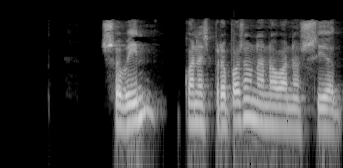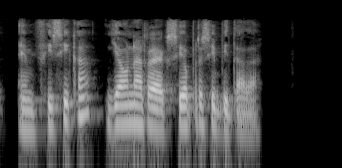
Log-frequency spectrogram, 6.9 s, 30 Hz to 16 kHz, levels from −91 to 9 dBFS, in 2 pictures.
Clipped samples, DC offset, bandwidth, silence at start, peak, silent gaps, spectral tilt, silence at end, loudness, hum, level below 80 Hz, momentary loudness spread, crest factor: under 0.1%; under 0.1%; 8 kHz; 1 s; 0 dBFS; 1.67-1.76 s, 3.50-3.60 s; -4 dB/octave; 0.85 s; -18 LUFS; none; -58 dBFS; 11 LU; 18 dB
